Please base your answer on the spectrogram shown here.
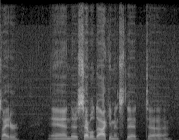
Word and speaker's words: CIDR: So this aggregation process, what you'll hear it referred to a lot of times as classless inter-domain routing, or CIDR, CIDR, pronounced CIDR.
